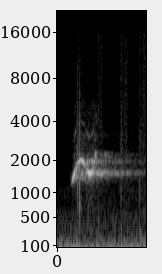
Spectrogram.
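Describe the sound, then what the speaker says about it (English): A character in the Dinkum video game whistles one clear, sustained note. It rises briefly and then holds steady for about a second over faint background noise. "How did I just whistle?"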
